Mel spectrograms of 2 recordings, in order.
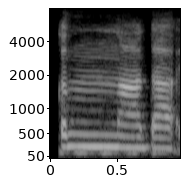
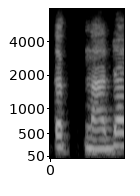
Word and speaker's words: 끝나다: Dibacanya 끝나다. Jadi bukan ketnada ya. Di sini jadi n dibacanya.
